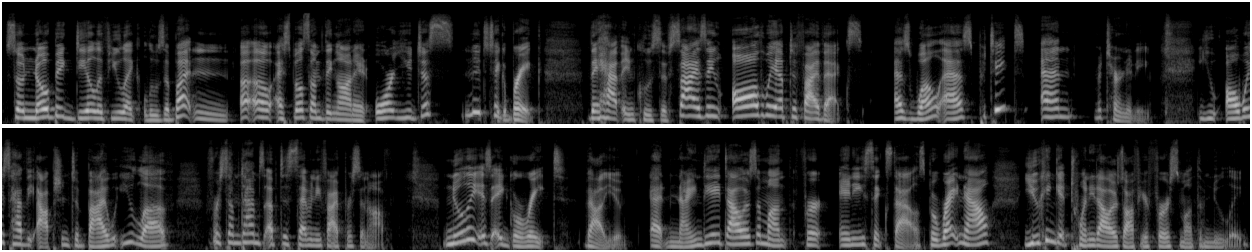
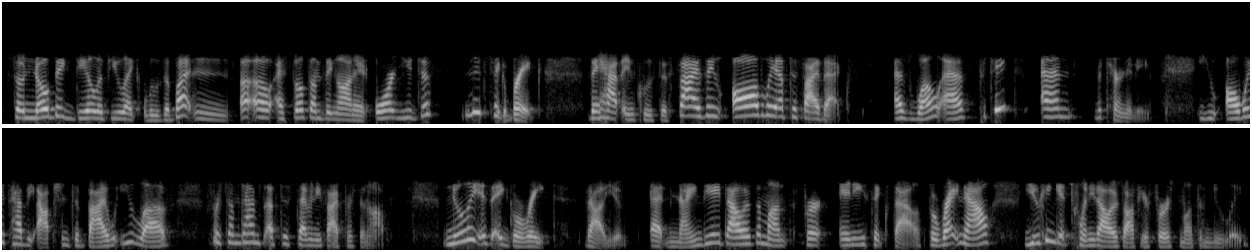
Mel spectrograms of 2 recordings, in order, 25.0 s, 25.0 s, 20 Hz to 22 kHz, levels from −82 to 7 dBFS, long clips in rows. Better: first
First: none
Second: phone-call audio; poor line; nothing above 3.5 kHz

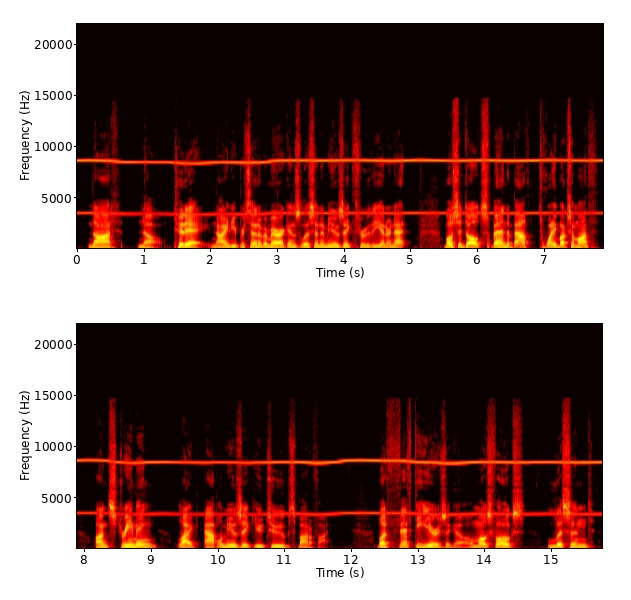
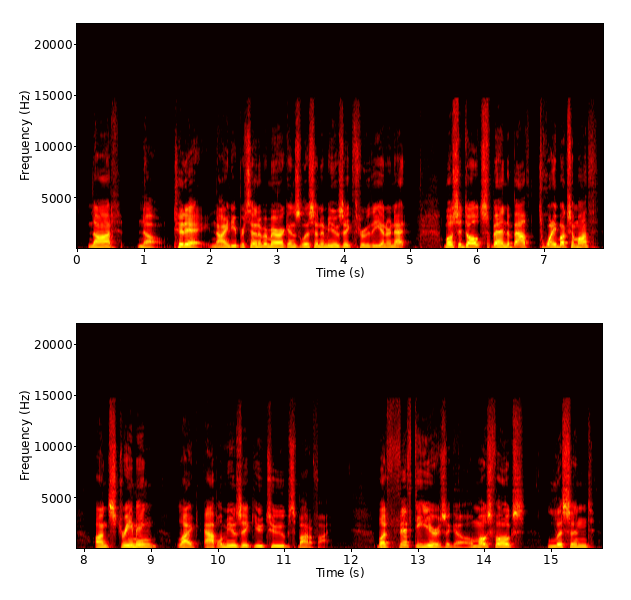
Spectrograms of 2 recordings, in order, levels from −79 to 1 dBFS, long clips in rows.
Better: second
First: high-pitched whine; noticeable; throughout; 8.5 kHz, 10 dB below the speech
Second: none

